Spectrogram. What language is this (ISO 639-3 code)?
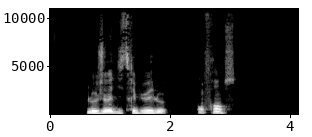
fra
